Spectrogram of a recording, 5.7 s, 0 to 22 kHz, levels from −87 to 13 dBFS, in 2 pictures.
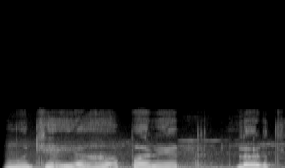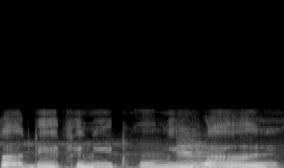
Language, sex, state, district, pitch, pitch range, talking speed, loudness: Hindi, male, Bihar, Patna, 310 Hz, 285-325 Hz, 105 wpm, -17 LUFS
